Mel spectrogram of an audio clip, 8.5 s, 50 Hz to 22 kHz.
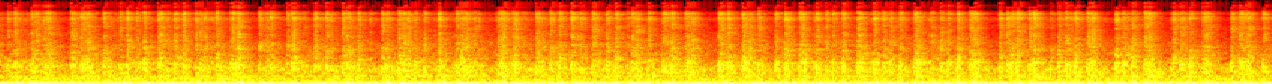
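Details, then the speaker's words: Dropped Chevy truck, cammed 5.3 V8 with Texas Speed 232/234 110 LSA cam, after build: deep choppy lope, uneven pulses about two or three a second but steady; sounds good and healthy. "from here it's adding on to the motor it sounds good it sounds healthy"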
